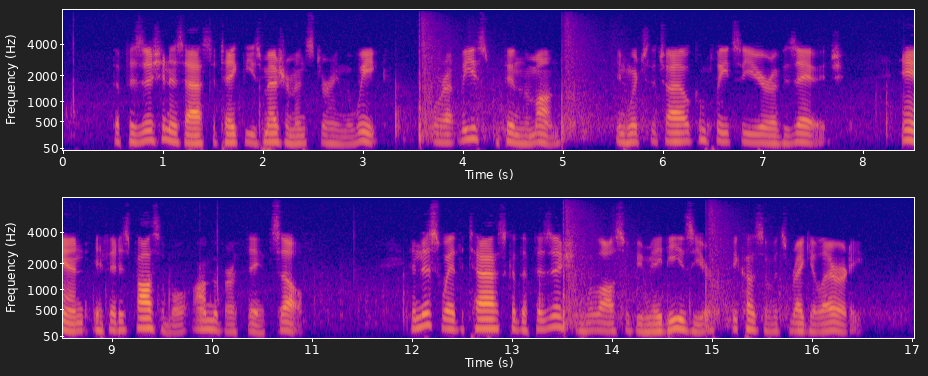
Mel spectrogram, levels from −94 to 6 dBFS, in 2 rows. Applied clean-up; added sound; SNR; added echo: none; Fireworks; 19 dB; none.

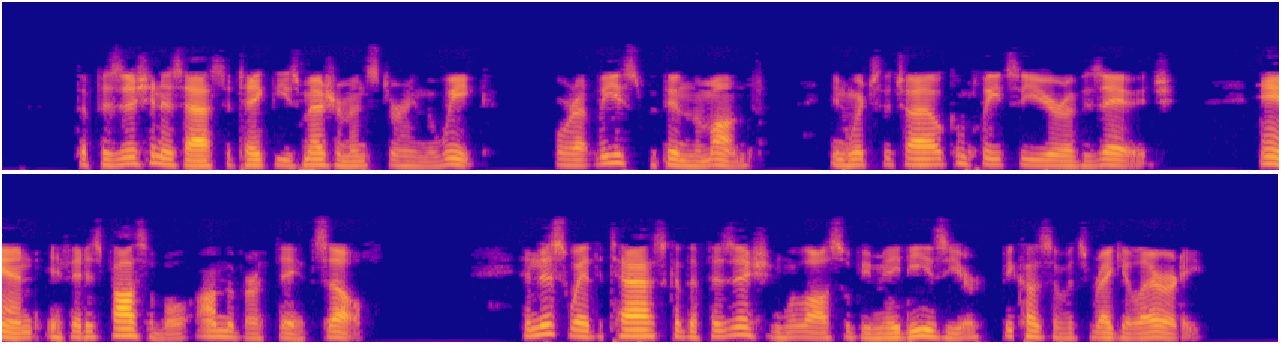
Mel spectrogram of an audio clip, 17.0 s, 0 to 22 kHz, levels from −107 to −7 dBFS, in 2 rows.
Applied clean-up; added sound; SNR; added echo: none; none; none; none.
